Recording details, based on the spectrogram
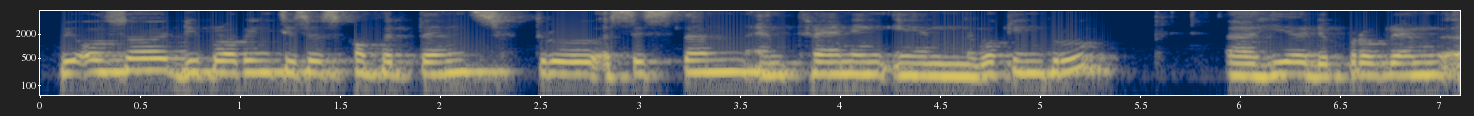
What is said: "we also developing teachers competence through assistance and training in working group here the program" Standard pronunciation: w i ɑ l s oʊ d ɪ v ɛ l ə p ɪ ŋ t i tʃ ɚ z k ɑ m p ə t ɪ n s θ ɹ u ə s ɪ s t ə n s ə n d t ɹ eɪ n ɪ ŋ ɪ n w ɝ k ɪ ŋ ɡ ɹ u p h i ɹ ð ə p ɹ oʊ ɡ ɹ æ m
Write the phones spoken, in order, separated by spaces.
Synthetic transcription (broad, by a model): w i ɑ l s oʊ d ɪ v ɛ l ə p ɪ ŋ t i s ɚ s k ɑ m p ə t ɪ n s t ɹ u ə s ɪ s t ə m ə n t ɹ eɪ n ɪ ŋ ɪ n w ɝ k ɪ ŋ ɡ ɹ u p h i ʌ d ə p ɹ oʊ ɡ ɹ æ m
